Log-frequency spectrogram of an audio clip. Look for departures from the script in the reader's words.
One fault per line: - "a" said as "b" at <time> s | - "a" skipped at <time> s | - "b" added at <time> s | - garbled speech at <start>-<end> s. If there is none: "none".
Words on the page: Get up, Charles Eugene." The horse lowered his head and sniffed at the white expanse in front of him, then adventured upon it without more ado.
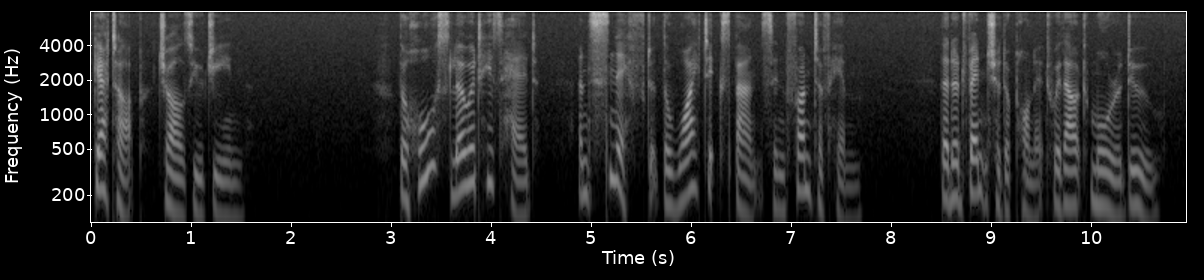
none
